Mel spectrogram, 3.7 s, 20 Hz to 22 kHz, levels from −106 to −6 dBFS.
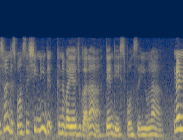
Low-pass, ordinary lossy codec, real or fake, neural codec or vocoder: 7.2 kHz; none; real; none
